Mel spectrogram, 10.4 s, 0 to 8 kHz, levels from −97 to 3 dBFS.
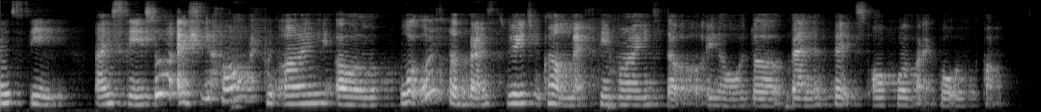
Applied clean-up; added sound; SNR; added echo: neural mask model DeepFilterNet 3.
